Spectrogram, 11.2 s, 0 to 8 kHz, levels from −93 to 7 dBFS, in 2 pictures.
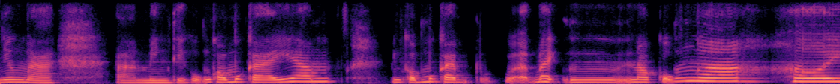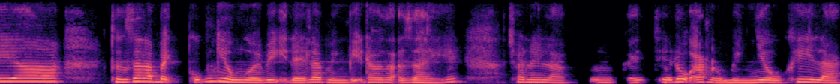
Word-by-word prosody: nhưng 220 0 0
mà, 175 -3 -2 0.4
à, 175 - -6
mình 175 0 -1
thì 170 - -5
cũng 185 +6 -3
có 225 -2 +1
một 250 +4 +1
cái 210 0 0
á, 275 0 +2 0.5
mình 215 - -5
có 200 - +2
một 250 +5 -1
cái 220 -3 +3
b - - -9 0.3
gọi - - -3
là, - - +1
bệnh, 250 +1 +1
ừm, 205 +1 -3
nó 225 0 +2
cũng, 300 +8 0
a, 305 -1 +5 0.2
hơi 280 -1 +4
a, 280 -1 +2 0.3
thực 240 - +2
ra 280 - +2
là 275 - +4
bệnh 245 -1 +2
cũng 245 +5 -1
nhiều 270 -5 +5
người 200 -2 +2
bị, 210 +2 -1
đấy 185 -1 +1
là 225 - +3
mình 190 -4 -2
bị 180 - -3
đau 210 -1 -2
dạ 210 - -2
dày 185 -2 -1
ấy. 250 +3 -6 0.3
Cho 230 - -3
nên 220 -1 0
là, 180 -3 -5
ừm, 190 - -7
cái 190 +1 -7
chế 215 - -1
độ 255 - +7
ăn 230 0 0
của 170 - -1
mình 175 +1 0
nhiều 195 -2 +2
khi 235 +6 0
là 185 -5 +1
220 Hz, 285 wpm, -23 LUFS, 195-255 Hz, 0.5 s, độ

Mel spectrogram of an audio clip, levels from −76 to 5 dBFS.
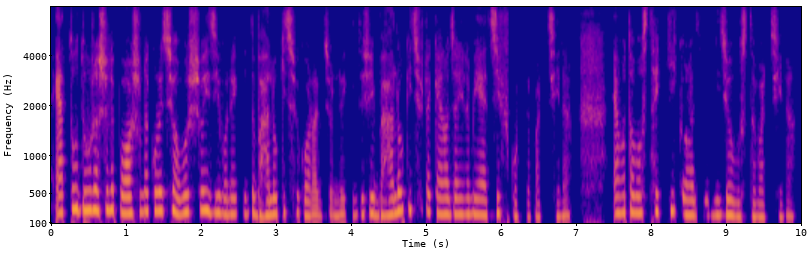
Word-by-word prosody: এতদূর 265 +1 +4
আসলে 270 +1 +4
পড়াশোনা 225 +2 +3
করেছি 255 +1 +4
অবশ্যই 245 +3 +3
জীবনে 215 -2 0
কিন্তু 215 +2 -3
ভালো 200 +2 +3
কিছু 230 - -3
করার 190 -1 -2
জন্যই। 205 +2 -5
কিন্তু 200 +1 -9
সেই 220 -2 +2
ভালো 215 +5 +4
কিছুটা 270 -2 -2
কেন 215 -1 +1
জানি 210 - +1
না - - 0
আমি 215 - +1
অ্যাচিভ 200 +2 -1
করতে 180 -1 -9
পারছি 175 +1 -9
না। 200 - -4 0.7
এমতাবস্থায় 230 +1 0
কি 255 - +1
করা 200 -2 +1
যায় 195 - -15
নিজেও 200 0 +1
বুঝতে 180 +1 -5
পারছি 175 +1 -7
না। - - -7
220 Hz, 185 wpm, -23 LUFS, 200-245 Hz, 0.7 s, এতদূর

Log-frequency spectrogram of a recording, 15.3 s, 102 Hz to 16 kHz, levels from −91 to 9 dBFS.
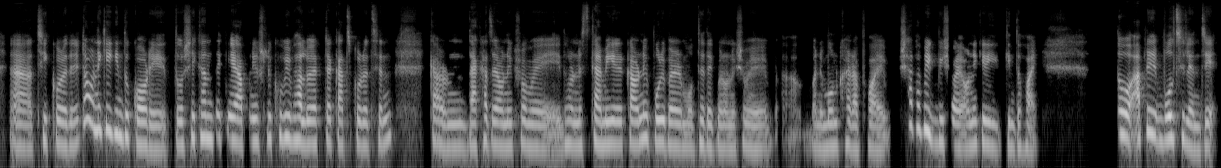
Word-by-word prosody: অ্যাঁ 190 - +3 0.2
ঠিক 230 -2 -3
করে 210 -2 +3
দেয়। 195 - -2
এটা - - 0
অনেকেই 320 -1 +3
কিন্তু 260 -2 +3
করে। 205 -3 +5 0.3
তো - - -6 0.2
সেখান 250 0 +1
থেকে 250 -1 -2
আপনি 225 - -8
আসলে 240 +2 -4
খুবই 255 0 +2
ভালো 210 -2 +5
একটা 210 +2 -4
কাজ 205 0 +1
করেছেন। 205 +1 -3 0.6
কারণ 205 -4 0 0.3
দেখা 195 +3 +1
যায় 205 -1 +2
অনেক 195 0 -3
সময় 195 -2 -1 0.2
এই - - -4
ধরনের 200 -1 -3
scamming 210 -1 +3
এর 205 - 0
কারণে 210 +3 +4
পরিবারের 205 -3 +3
মধ্যে 190 +3 -4
দেখবেন 190 - -3
অনেক 90 - -7
সময় 90 -1 -3 0.4
আ - - -16 0.3
মানে 185 0 -5
মন 195 - +1
খারাপ 180 -5 -2
হয়। - - 0 0.3
স্বাভাবিক 330 -6 +2
বিষয় 215 -2 0
অনেকেরই 205 0 0 0.2
কিন্তু 190 -1 -5
হয়। - - -1 1.0
তো 285 - 0 0.2
আপনি 300 - +1 0.2
বলছিলেন 240 -6 +4
যে 200 - +1
210 Hz, 185 wpm, -23 LUFS, 195-235 Hz, 1.0 s, করে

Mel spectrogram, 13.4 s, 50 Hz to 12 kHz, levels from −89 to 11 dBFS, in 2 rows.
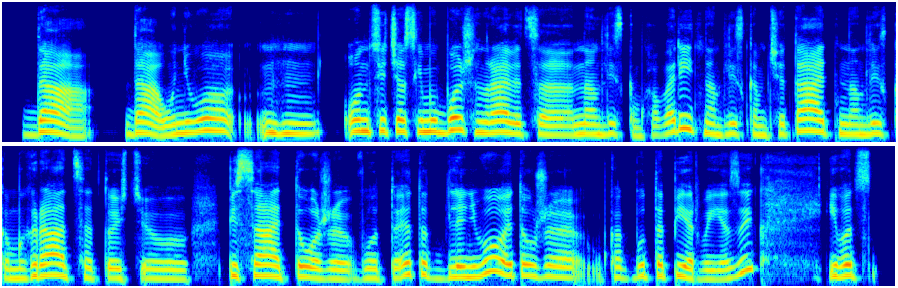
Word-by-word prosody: Да, 180 -4 +2 0.2
да, 195 -3 +1
у 165 - -1
него, 235 +4 +2 0.2
мгм, 200 -2 -1 0.2
он 240 +1 +3
сейчас, 240 -1 0
ему 235 0 +4
больше 240 -1 +4
нравится 195 -5 +1
на 190 +1 -1
английском 185 -4 -6
говорить, 225 - 0
на 210 - -2
английском 190 -1 -5
читать, 230 +8 0
на 190 -1 -2
английском 185 -1 -3
играться, 230 -3 +2
то 180 +1 -5
есть 185 -2 -5
о 175 -1 -3
и 165 - -27
писать 230 -4 +2
тоже, 180 -5 +2
вот 180 0 -6
это 250 +4 +1
для 205 +4 +1
него 270 +9 +3
это 235 -1 +3
уже, 210 -3 -2
м, - - -17
как 200 -2 -7
будто 225 +5 -1
первый 185 -6 0
язык. 260 - -2 0.4
И 225 - +1
вот 230 -1 +4
с - - -14
н - - -20
205 Hz, 180 wpm, -23 LUFS, 180-230 Hz, 0.4 s, ему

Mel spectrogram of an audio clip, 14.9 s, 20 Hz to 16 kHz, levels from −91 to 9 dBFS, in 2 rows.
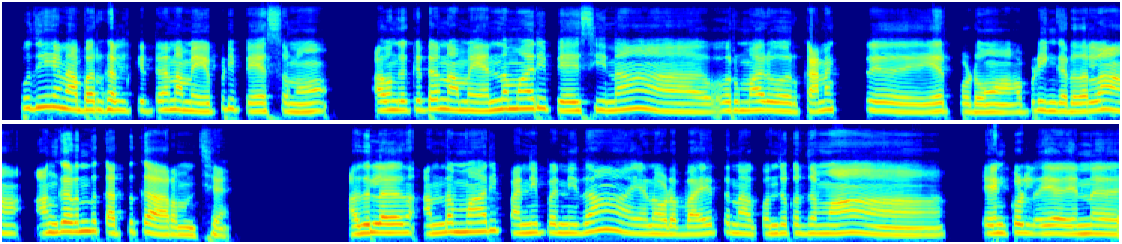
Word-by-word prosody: புதிய 325 +2 +2
நபர்கள் 255 0 +2
கிட்ட 245 +1 -6
நம்ம 240 -3 +2
எப்படி 285 +6 -7
பேசணும்? 220 0 -1 0.4
அவங்க 250 +1 +2
கிட்ட 270 +2 0
நம்ம 245 -1 +1
என்ன 265 +4 +2
மாரி 290 +1 +3
பேசினா 245 +2 0 0.7
ஒரு 240 0 -2
மாரி 245 0 +2
ஒரு 220 - -2
கனெக்ட்டு 255 +1 -2 0.4
ஏற்படும்? 210 -2 -1
அப்டிங்கறதெல்லாம் 230 +2 +1 0.3
அங்கருந்து 265 +3 +3
கத்துக்க 245 +3 -2
ஆரம்பிச்சேன். 190 -2 -3 0.8
அதுல 235 +2 +5 0.3
அந்த 245 +3 +1
மாரி 270 +2 +2
பண்ணி, 230 +1 0
பண்ணி 235 -1 -1
தான் 315 +3 +1 0.2
என்னோட 210 -1 0
பயத்த 230 +4 -2
நான் 210 -3 -4
கொஞ்சம், 225 +2 -3
கொஞ்சமா 225 0 +1 0.2
அ - - +1 0.8
என்குள் 230 0 0 0.3
என்ன 220 +1 +1
235 Hz, 140 wpm, -22 LUFS, 220-255 Hz, 0.8 s, அதுல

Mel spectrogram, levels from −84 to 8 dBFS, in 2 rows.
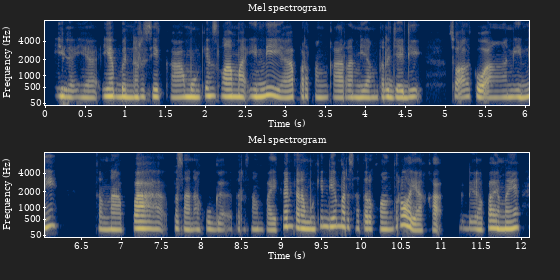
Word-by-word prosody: Iya 215 -3 +1
iya. 190 -1 -4 0.2
Iya, 220 0 +7
bener 195 0 +3
sih, 210 - +1
Kak. 195 -1 -6
Mungkin 205 +3 +4
selama 210 -2 +4
ini 210 +4 +6
ya 185 - -3 0.2
pertengkaran 195 -2 -5
yang 190 0 -2
terjadi 195 -1 +1 0.5
soal 195 - -3
keuangan 195 -1 0
ini, 200 +3 +1 0.6
kenapa 190 +2 0 0.4
pesan 195 -3 -5
aku 190 +2 -12
nggak 185 +1 -11
tersampaikan, 185 +4 -5
karena 230 -4 +3
mungkin 200 +8 -3
dia 270 - +3
merasa 250 -5 -3
terkontrol 200 +8 0
ya, 165 - -4
Kak. - - -5 0.3
Deh 205 -1 -12
apa 185 - -12
ya 220 - +4
namanya, 205 +3 +4
200 Hz, 160 wpm, -20 LUFS, 190-215 Hz, 0.6 s, Iya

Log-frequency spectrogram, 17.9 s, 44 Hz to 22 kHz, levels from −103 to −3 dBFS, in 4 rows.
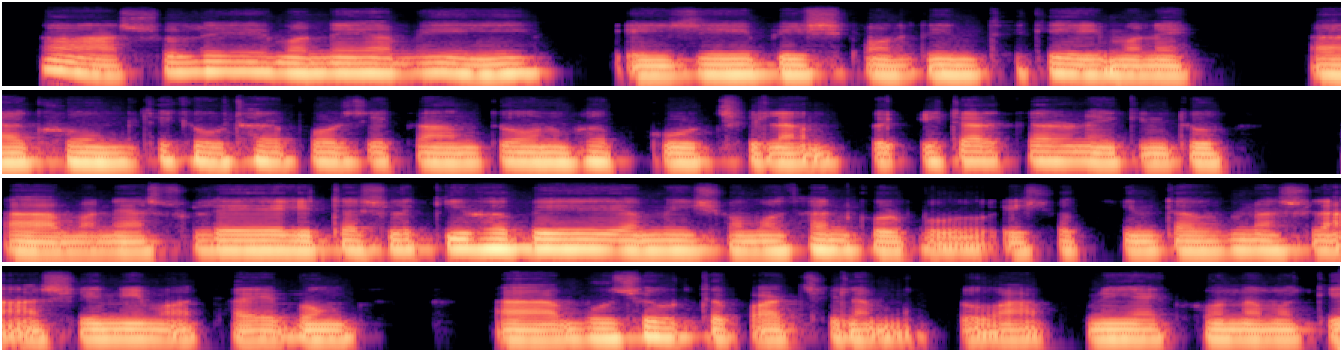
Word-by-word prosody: না, - - +2 0.2
আসলে 130 +4 -2 0.3
মানে 120 0 +3
আমি 120 +2 -2 0.2
এই 115 - +3 0.4
এই 105 - +3
যে 115 - +2 0.2
বেশ 110 0 +2 0.2
অনেকদিন 105 +1 +1
থেকেই, 120 -1 -1
মানে 105 0 +1 0.5
আ - - +3 0.2
ঘুম 115 -2 +4
থেকে 125 0 -5
ওঠার 115 +1 0
পর 115 - 0
যে 115 - -4
ক্লান্ত 105 -1 0 0.2
অনুভব 110 +1 +2 0.2
করছিলাম, 105 -1 -1 0.2
তো - - -9 0.2
এটার 120 0 -1
কারণে 115 -2 0
কিন্তু 105 +1 -1 0.5
আ - - +4 0.2
মানে 100 +1 -2
আসলে 110 +2 -3 0.3
এটা 110 +2 -4
আসলে 115 +2 -1
কিভাবে 125 0 +6 0.3
আমি 110 +1 +3
সমাধান 110 +2 +2
করব, 100 -2 -1 0.3
এসব 105 +2 -6
চিন্তাভাবনা 105 +1 0
আসলে 110 0 -3
আসেনি 105 +2 +1
মাথায়। 95 -1 -4
এবং 100 -3 +1 0.6
আ - - +4 0.2
বুঝে 110 +2 +2
উঠতে 115 -1 -2
পারছিলাম 100 +1 -3
না। - - -10
তো - - -7 0.2
আপনি 105 -1 -3 0.2
এখন 105 0 -3
আমাকে 100 0 -2
110 Hz, 160 wpm, -22 LUFS, 105-115 Hz, 0.6 s, কিভাবে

